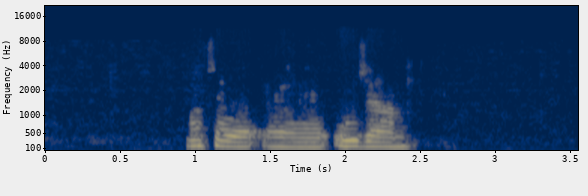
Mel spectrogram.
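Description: A middle-aged man speaks briefly and calmly over an online call.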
